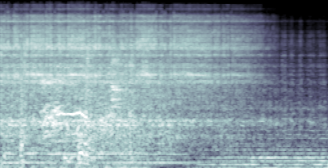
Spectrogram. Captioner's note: saw whirring; man screaming; tense music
